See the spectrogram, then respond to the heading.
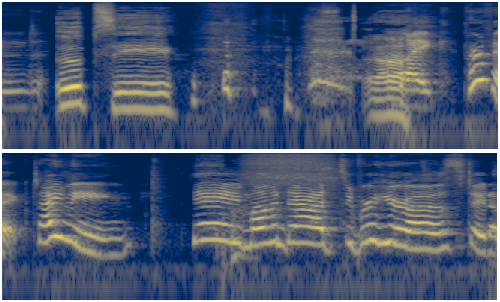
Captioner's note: laughs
